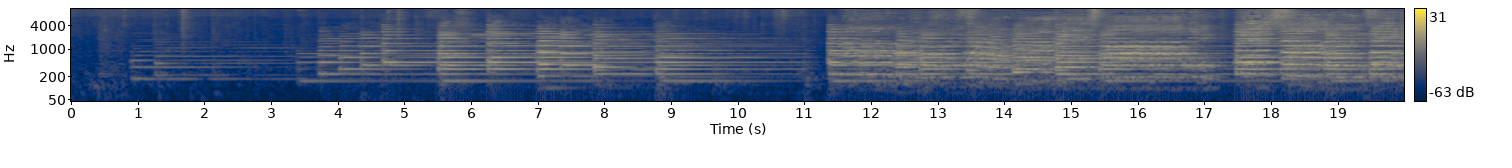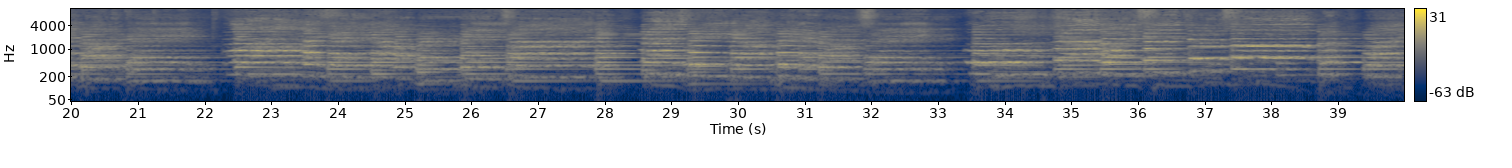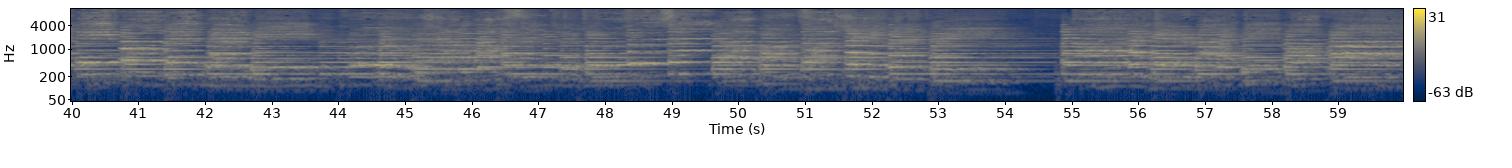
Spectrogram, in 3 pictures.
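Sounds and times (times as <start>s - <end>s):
choir singing a hymn: 3.4s - 59.9s.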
